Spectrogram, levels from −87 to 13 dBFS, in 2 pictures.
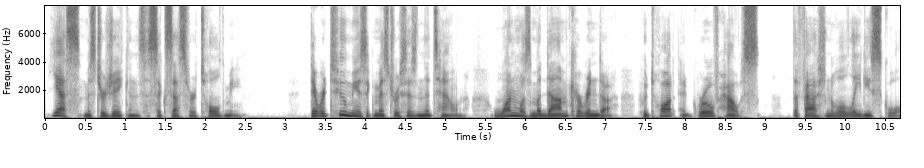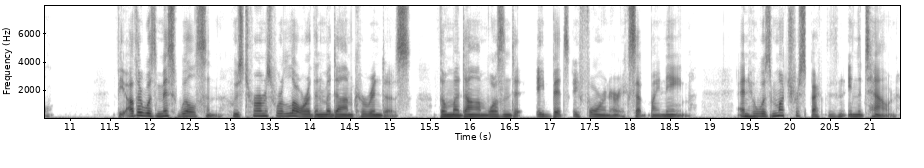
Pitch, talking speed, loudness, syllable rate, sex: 140 Hz, 150 wpm, -19 LUFS, 5.3 syllables/s, male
